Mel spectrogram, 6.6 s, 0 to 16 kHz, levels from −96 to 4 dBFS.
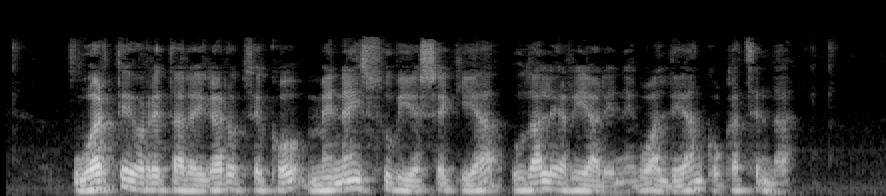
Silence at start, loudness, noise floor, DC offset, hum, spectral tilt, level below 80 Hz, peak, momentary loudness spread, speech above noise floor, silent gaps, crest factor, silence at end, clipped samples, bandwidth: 0.55 s; -21 LUFS; -63 dBFS; under 0.1%; none; -8 dB/octave; -50 dBFS; -2 dBFS; 10 LU; 43 dB; none; 20 dB; 0.75 s; under 0.1%; 7.4 kHz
